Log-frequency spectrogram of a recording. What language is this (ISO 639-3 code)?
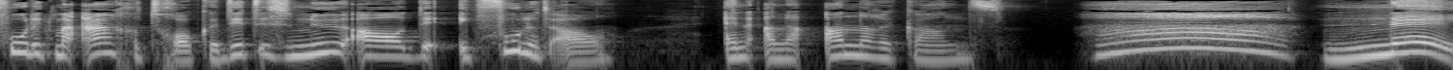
nld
